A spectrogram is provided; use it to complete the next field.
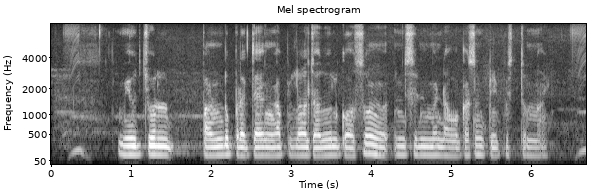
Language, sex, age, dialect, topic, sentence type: Telugu, male, 18-24, Central/Coastal, banking, statement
